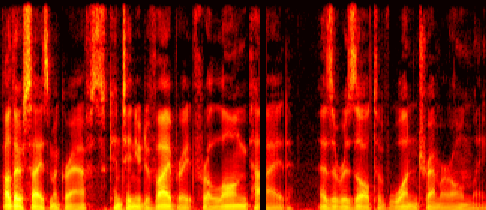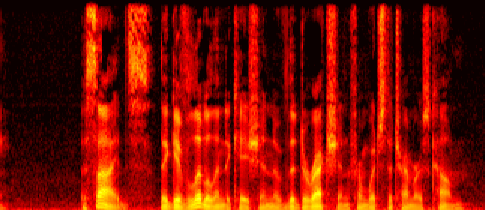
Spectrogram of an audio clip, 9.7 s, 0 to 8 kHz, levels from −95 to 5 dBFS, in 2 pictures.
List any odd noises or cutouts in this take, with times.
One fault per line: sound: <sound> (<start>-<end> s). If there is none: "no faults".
sound: dropout (2.6-2.7 s)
